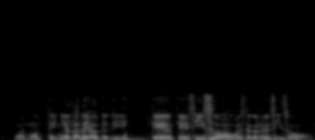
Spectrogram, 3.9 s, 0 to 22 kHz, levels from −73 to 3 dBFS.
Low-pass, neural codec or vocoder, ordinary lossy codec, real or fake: 7.2 kHz; vocoder, 24 kHz, 100 mel bands, Vocos; AAC, 32 kbps; fake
